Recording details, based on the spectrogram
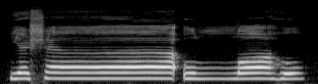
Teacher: لفظ الجلالہ مطلب کلمت اللہ کے لام کو بھاری آواز میں پڑھیں گے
